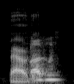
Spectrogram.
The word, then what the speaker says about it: Bowdoin: Bowdoin.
